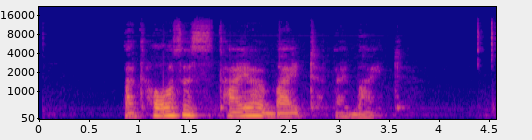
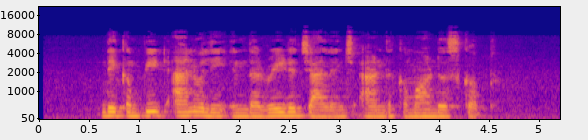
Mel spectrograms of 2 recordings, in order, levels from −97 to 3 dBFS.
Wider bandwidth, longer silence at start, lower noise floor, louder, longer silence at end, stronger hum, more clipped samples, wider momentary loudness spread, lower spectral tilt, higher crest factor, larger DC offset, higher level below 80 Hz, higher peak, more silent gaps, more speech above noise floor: first, 13 kHz vs 9.2 kHz; first, 0.85 s vs 0.6 s; first, -81 dBFS vs -53 dBFS; second, -32 LUFS vs -22 LUFS; first, 0.95 s vs 0.65 s; neither; neither; first, 18 LU vs 6 LU; first, -7 dB/octave vs -5.5 dB/octave; about the same, 18 dB vs 18 dB; neither; second, -68 dBFS vs -50 dBFS; second, -14 dBFS vs -4 dBFS; neither; first, 50 dB vs 32 dB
